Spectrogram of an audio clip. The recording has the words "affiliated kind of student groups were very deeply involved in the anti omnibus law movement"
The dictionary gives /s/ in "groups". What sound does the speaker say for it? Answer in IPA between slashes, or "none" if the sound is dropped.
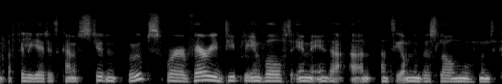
/s/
